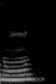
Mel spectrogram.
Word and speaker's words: ن: You may notice that while pronouncing noon, the sound goes to the nose automatically.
